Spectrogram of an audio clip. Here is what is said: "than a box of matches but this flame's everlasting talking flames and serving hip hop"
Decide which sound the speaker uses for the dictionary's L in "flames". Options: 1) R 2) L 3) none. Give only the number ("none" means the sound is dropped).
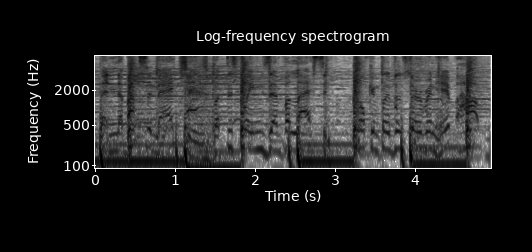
3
